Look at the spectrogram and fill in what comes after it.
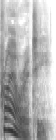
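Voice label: "priority", British English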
